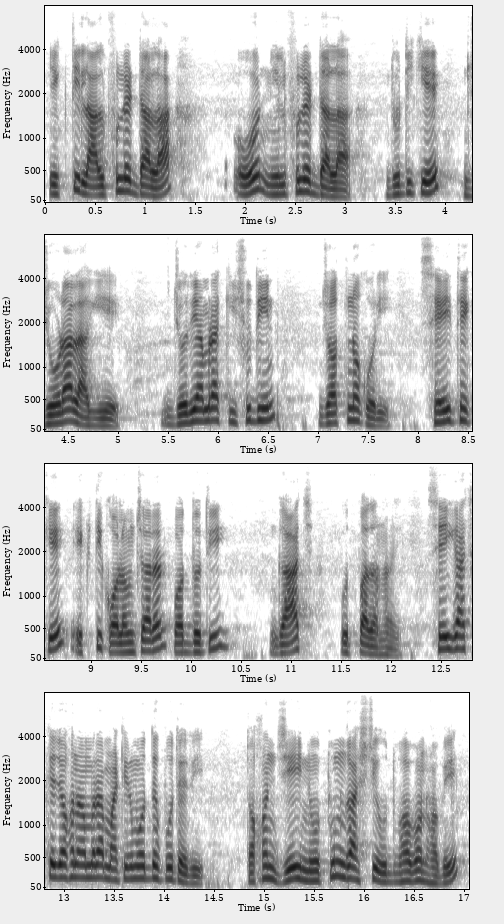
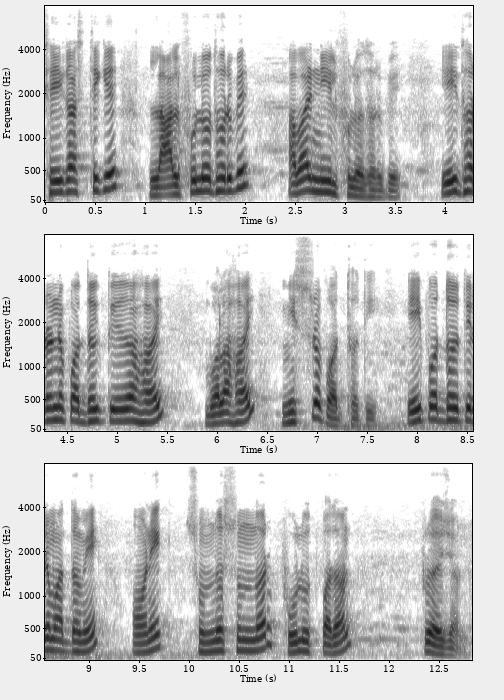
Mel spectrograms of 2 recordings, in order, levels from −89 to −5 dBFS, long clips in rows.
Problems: none marked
